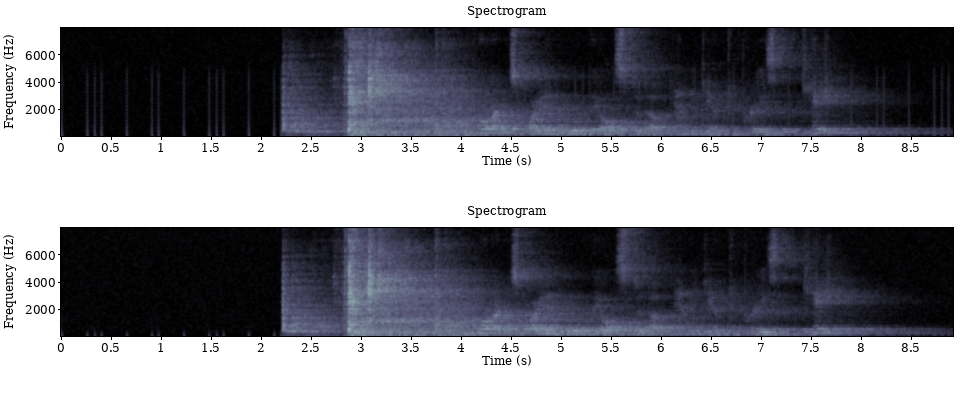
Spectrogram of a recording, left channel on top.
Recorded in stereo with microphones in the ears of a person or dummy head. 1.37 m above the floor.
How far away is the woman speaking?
About 4 m.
